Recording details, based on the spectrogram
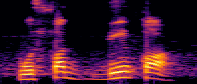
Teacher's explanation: Swad is part of the huruf musta'aliyah. Qaf is also part of the huruf musta'aliyah, and therefore we're pronouncing them with a thicker tone, a full mouth.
